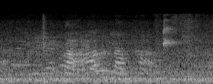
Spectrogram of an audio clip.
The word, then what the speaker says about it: Ginataang Langka: Ginataang Langka.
